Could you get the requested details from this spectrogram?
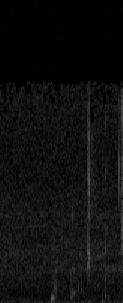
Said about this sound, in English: As I take a sip of water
